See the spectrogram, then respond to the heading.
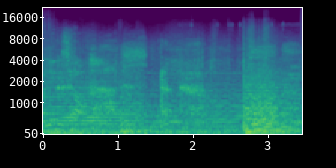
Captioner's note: gasping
